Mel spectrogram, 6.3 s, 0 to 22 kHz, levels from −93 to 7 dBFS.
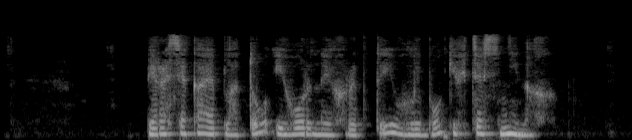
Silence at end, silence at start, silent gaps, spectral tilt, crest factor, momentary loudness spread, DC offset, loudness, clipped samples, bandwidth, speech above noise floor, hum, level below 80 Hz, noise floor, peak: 0.8 s; 1.5 s; none; -6.5 dB/octave; 16 dB; 9 LU; under 0.1%; -35 LUFS; under 0.1%; 8 kHz; 44 dB; none; -68 dBFS; -78 dBFS; -20 dBFS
